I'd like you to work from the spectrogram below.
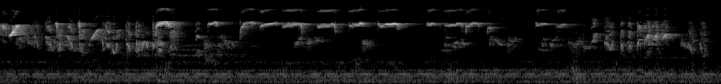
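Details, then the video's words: Sunbirds competing in song: a thin, very high whistled line of repeated notes runs through the middle, mixed with quick chirps and a closing rapid twitter. "chim hút mật hót đấu"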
